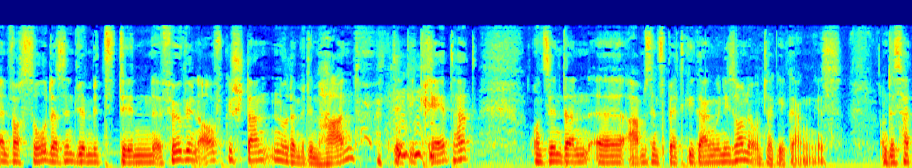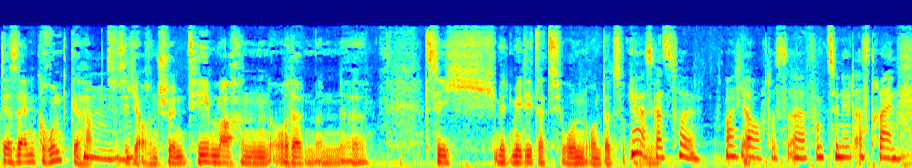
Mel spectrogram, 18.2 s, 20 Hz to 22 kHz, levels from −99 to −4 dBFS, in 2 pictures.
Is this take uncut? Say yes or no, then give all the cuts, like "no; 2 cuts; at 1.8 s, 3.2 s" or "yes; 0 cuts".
no; 2 cuts; at 10.3 s, 13.3 s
